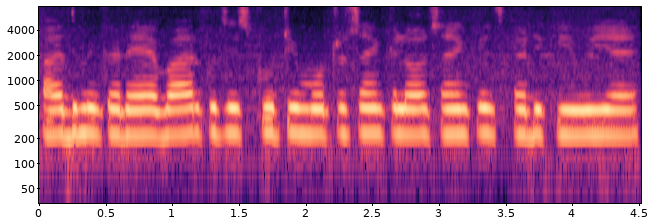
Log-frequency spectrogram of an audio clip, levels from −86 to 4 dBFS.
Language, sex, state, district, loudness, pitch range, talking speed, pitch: Hindi, female, Rajasthan, Bikaner, -11 LUFS, 225-230 Hz, 170 wpm, 225 Hz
